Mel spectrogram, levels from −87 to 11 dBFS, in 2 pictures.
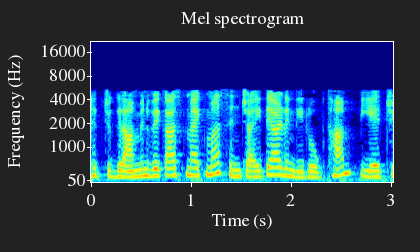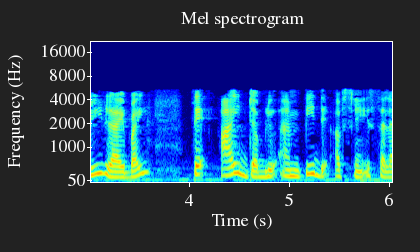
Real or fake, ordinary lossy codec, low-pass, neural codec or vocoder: real; none; 5.4 kHz; none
